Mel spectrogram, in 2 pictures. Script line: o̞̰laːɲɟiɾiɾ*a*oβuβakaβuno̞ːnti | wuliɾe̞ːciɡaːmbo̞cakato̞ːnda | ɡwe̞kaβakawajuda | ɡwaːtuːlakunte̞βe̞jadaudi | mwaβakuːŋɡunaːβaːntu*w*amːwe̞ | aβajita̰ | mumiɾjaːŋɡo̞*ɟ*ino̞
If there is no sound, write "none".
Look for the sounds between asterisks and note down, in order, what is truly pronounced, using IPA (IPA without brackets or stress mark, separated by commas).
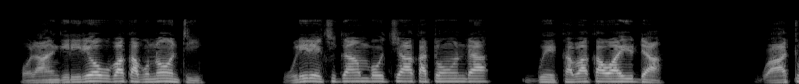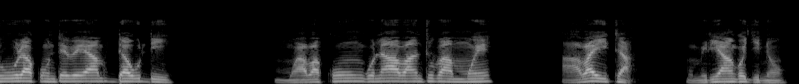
e, β, ɟ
